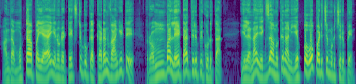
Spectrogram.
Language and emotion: Tamil, angry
